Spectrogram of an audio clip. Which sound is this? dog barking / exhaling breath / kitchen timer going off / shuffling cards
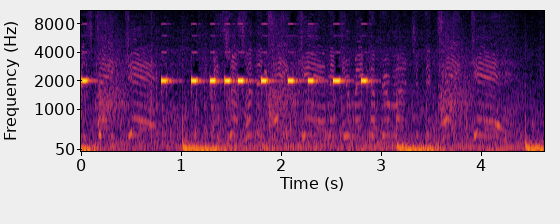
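kitchen timer going off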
